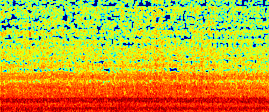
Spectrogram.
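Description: Tractor-driven soybean thresher (huller) running at full speed as dried soybean plants are fed into it: an even, steady rushing noise.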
